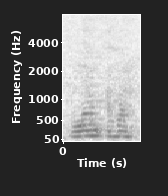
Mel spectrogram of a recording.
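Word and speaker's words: Olam Haba: Y bueno, para darle la pronunciación adecuada, Abba. Es acento en la última A. Olam Abba.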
